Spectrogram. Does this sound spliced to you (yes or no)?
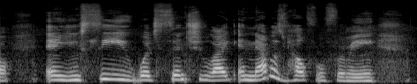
yes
